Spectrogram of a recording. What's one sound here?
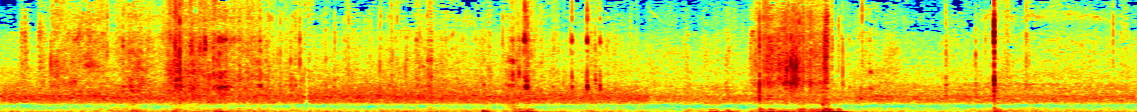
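Fingers scrape and pick at dry, crumbly bark close by.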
